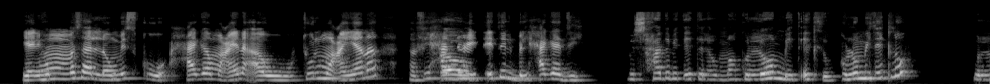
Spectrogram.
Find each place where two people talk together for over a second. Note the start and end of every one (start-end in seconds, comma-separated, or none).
none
